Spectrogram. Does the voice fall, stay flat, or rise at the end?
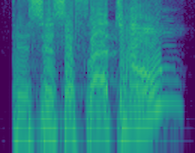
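rise. The pitch rises at the end. "either you go up"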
